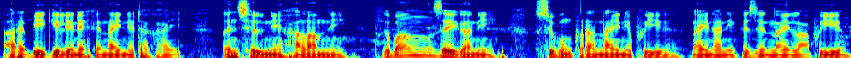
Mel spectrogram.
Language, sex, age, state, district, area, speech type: Bodo, male, 30-45, Assam, Udalguri, rural, spontaneous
